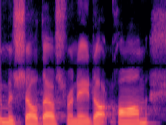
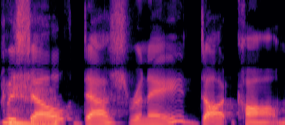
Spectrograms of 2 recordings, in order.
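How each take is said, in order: First: It is said fast. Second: It is said slowly.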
